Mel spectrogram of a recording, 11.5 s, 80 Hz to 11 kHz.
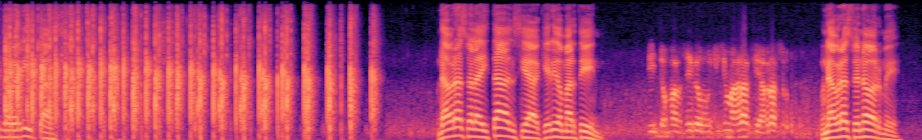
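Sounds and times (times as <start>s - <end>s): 
speech: 0.0s - 0.9s, 5.5s - 11.5s
small group applauding: 0.0s - 4.8s.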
